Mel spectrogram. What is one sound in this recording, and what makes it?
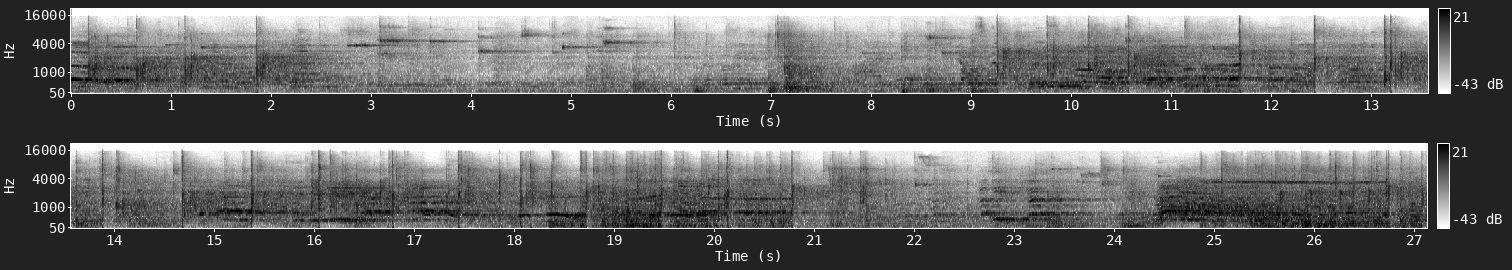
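Balls and sticks clack sharply across a large echoing hall.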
